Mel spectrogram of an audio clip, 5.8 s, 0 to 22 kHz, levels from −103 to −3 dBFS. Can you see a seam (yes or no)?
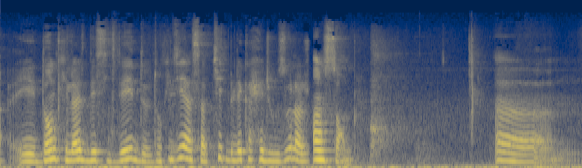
yes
